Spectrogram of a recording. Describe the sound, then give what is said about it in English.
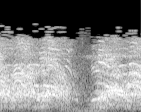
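A large crowd of protesters at a Capitol Hill rally in Washington against a health care bill roars and cheers in a loud, sustained wall of voices that dips briefly midway before surging back. “Opposition Republicans bent on killing the bill, like Indiana Congressman Mike Pence, whipped the crowd into a frenzy.”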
